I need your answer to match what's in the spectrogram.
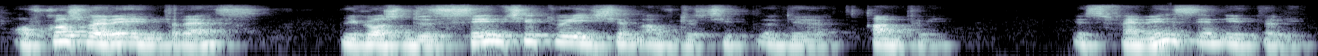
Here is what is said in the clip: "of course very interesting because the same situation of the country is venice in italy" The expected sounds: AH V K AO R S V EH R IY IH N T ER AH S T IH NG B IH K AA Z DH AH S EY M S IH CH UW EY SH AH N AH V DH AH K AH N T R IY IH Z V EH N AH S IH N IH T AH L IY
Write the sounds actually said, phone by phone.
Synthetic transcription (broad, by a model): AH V K AO R S W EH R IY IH N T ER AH T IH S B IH K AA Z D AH S EY M S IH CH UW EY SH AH N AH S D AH K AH N T R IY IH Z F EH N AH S IH N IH T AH L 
